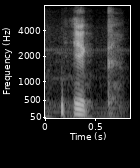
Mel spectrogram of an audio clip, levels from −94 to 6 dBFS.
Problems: none marked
